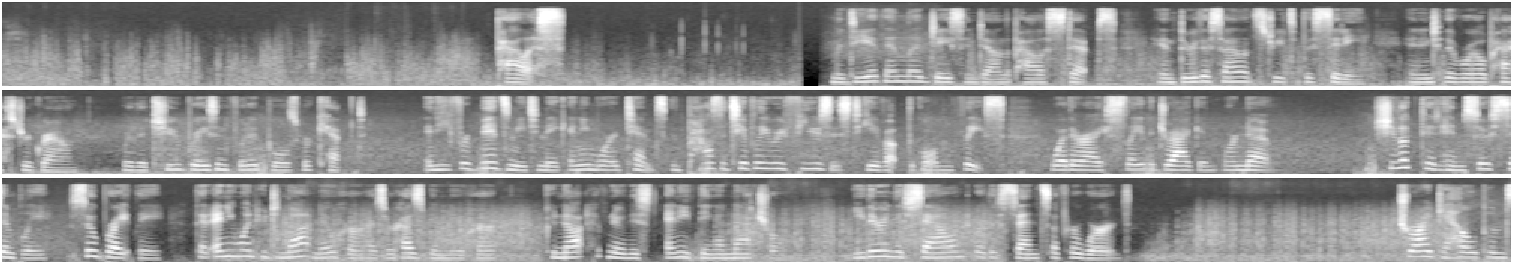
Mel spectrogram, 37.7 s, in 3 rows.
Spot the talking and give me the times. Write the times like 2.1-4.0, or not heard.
4.1-4.7, 6.8-23.4, 24.0-34.5, 36.8-37.6.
